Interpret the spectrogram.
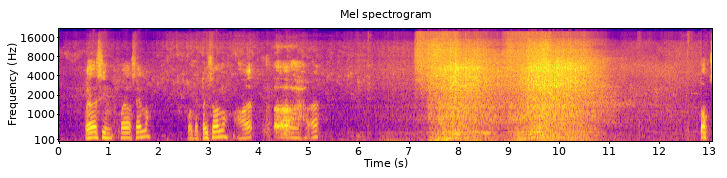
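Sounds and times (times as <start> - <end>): misfiring engine revving: 2.4 - 13.0.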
